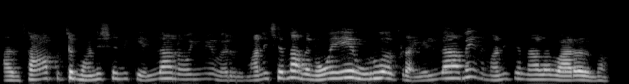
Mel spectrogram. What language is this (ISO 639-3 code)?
tam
